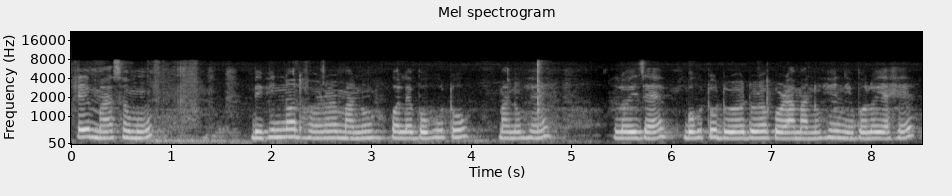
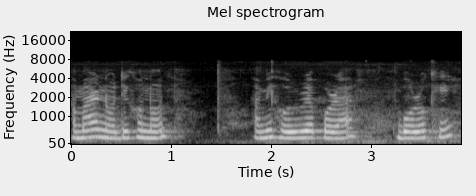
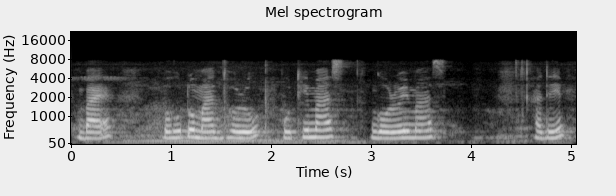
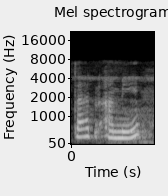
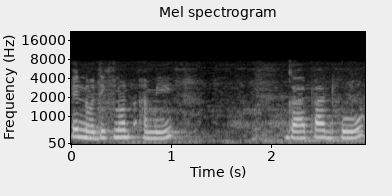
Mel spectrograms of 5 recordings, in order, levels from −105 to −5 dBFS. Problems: constant background noise, background conversations at intervals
